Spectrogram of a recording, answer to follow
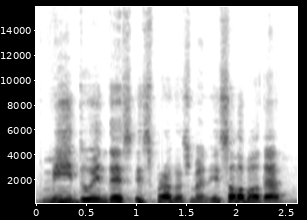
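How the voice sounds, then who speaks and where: A man's voice: high voice, big pitch swings, normal speed, darkish tone, a little hiss or hum. Blunt young Argentine man. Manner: blunt, repeats "man", swears freely. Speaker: vlogger. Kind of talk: casual talking-head monologue. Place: home room.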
